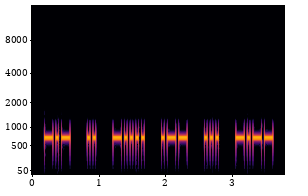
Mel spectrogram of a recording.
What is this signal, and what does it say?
Morse code, heard as a keyed tone, about 28 wpm, spaced as for 20 wpm, 700 Hz. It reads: KI6WSY
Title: USA Call Signs - 6 Characters - 2x Character Spacing - 28wpm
